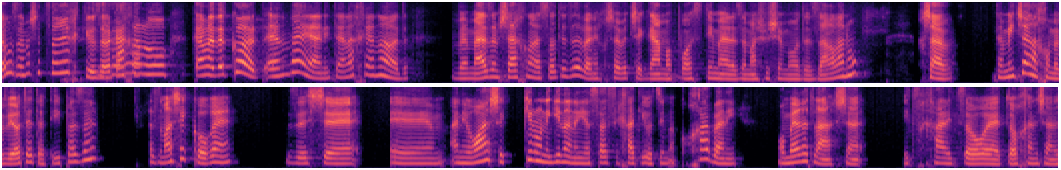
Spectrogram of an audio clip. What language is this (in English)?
Hebrew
